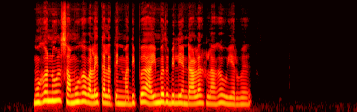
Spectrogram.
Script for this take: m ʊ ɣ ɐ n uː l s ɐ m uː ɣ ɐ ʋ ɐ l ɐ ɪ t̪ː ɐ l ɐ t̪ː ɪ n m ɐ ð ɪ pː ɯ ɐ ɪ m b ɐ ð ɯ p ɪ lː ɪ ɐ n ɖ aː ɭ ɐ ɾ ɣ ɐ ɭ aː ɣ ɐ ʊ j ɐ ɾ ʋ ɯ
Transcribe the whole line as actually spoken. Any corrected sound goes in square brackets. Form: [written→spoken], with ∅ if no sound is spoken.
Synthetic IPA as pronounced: m ʊ ɣ ɐ n uː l s ɐ m uː ɣ ɐ ʋ ɐ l ɐ ɪ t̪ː ɐ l ɐ t̪ː ɪ n m ɐ ð ɪ pː ɯ ɐ ɪ m b ɐ ð ɯ [p→b] ɪ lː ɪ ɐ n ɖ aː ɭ ɐ ɾ ɣ ɐ ɭ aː ɣ ɐ ʊ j ɐ ɾ ʋ ɯ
